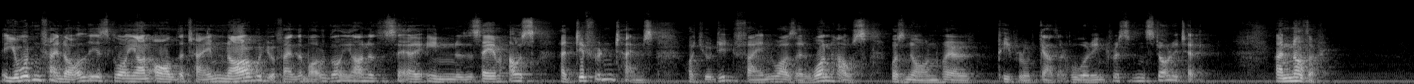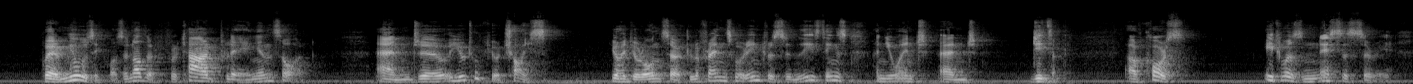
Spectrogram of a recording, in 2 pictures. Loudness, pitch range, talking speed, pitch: -24 LUFS, 120-155 Hz, 185 wpm, 145 Hz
